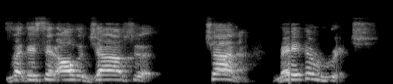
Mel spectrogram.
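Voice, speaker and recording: A man, a military veteran, talking in a loud, profane, casual monologue, breaking into laughter as he goes. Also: high-pitched, unhurried. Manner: loud, profane, laughing asides, animated rant.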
